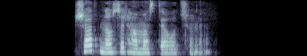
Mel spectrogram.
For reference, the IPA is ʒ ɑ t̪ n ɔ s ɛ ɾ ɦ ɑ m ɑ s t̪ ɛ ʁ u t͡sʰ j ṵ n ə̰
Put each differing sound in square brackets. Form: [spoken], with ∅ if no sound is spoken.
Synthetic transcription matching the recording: [ʃ] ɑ t̪ n ɔ s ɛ ɾ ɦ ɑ m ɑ s t̪ ɛ ʁ u t͡sʰ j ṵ n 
